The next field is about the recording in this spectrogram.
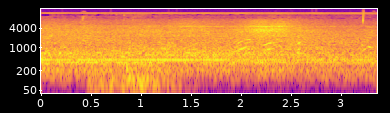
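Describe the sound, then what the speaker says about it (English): An Airlink Airways Bombardier Learjet 31 business jet at an airport gives a steady, even roar that holds at one level throughout, heard from a plane-spotting spot. "A Airlink Airways Bombardier Learjet 31 Alpha."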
